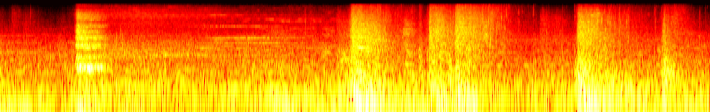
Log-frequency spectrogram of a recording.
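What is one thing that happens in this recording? A sword slashes and strikes an armoured warrior with heavy metallic hits.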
